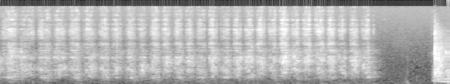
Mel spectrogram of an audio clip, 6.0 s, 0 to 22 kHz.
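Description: Hand file worked in quick, even strokes across the end of a 3/16-inch square high-speed steel tool bit, taking off a burr left where the mill broke through; the filing stops about five seconds in.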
